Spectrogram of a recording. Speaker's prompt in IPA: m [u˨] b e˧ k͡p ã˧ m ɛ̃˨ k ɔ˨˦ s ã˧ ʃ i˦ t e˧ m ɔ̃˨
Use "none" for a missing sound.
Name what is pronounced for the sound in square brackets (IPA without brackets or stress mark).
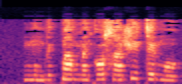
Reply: ũ˨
